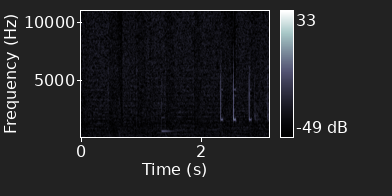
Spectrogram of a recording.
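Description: A mobile phone is pulled out in GTA 5, giving a short series of crisp electronic beeps and one soft tone, faint against a low steady game background.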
